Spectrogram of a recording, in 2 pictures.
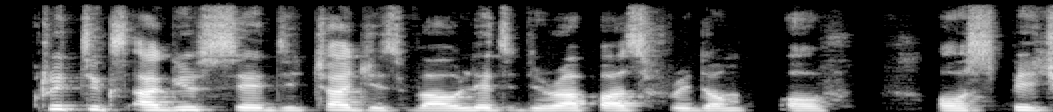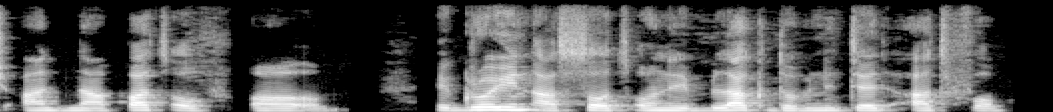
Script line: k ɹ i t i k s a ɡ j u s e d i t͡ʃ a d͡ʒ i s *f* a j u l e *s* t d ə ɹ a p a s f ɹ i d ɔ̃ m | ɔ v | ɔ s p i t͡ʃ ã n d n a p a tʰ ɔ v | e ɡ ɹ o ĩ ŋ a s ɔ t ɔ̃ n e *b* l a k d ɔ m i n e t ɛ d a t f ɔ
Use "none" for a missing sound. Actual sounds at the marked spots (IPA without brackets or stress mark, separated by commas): v, none, b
